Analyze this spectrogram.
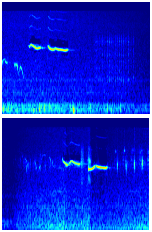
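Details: A confiding Rufous-naped Lark in southern Africa sings from song posts such as a fence pole, advertising itself or attracting a mate: short, clear whistled phrases, a slurred double note repeated after pauses, over low wind rumble.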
